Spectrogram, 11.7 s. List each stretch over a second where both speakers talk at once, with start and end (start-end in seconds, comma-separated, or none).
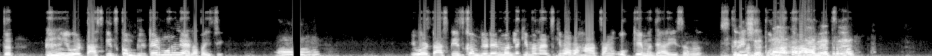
9.3-10.7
